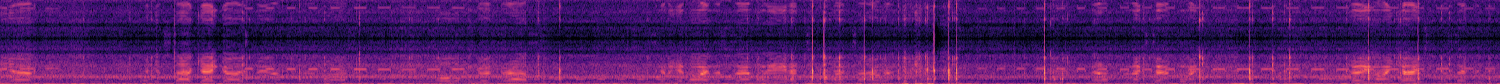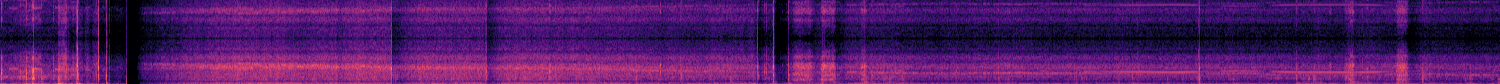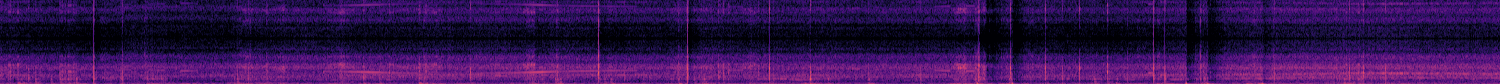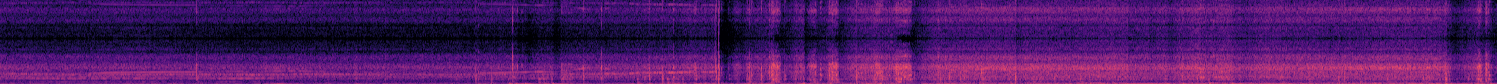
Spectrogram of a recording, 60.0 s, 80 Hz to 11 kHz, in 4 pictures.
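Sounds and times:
faint whistling tones: 0:00.0 - 0:15.8, 0:21.0 - 0:45.1
wind rushing over camera: 0:00.0 - 0:45.1, 0:46.3 - 0:59.9.

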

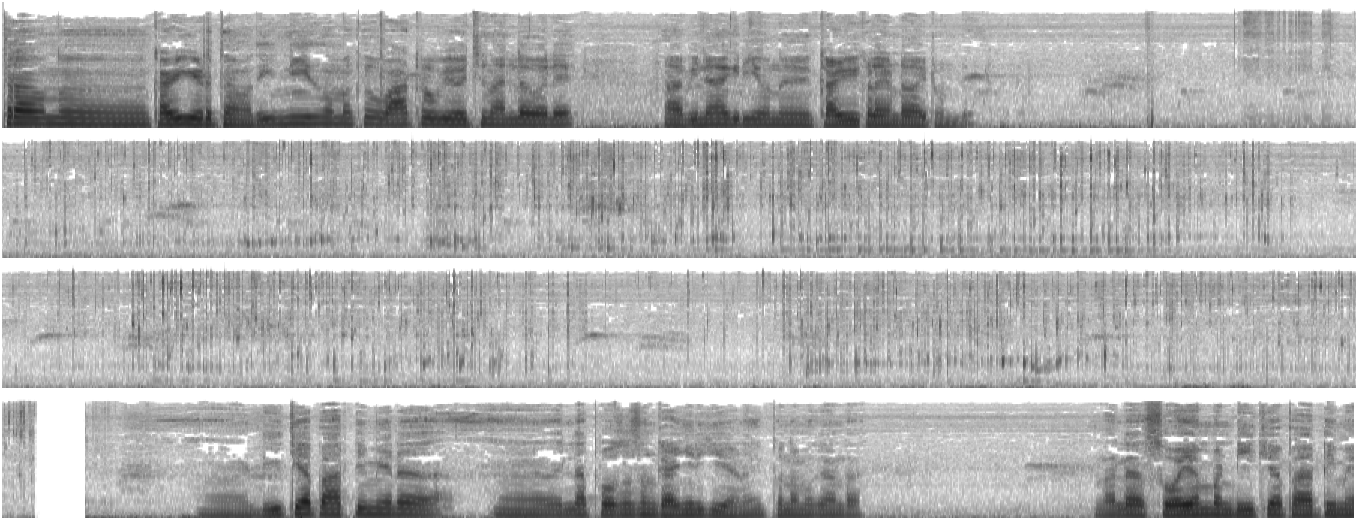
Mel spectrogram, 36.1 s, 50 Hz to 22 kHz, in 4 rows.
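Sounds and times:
water splashing into a strainer: 0:09.2 - 0:27.3.

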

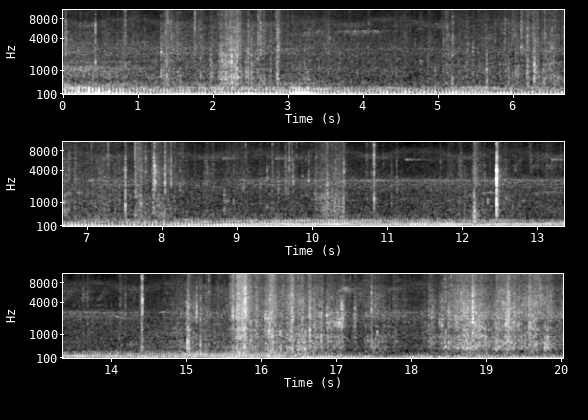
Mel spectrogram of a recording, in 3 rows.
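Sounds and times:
dry leaves crackling: 0:00.0 - 0:11.2, 0:14.3 - 0:20.0
faint low rumble: 0:00.0 - 0:20.0.

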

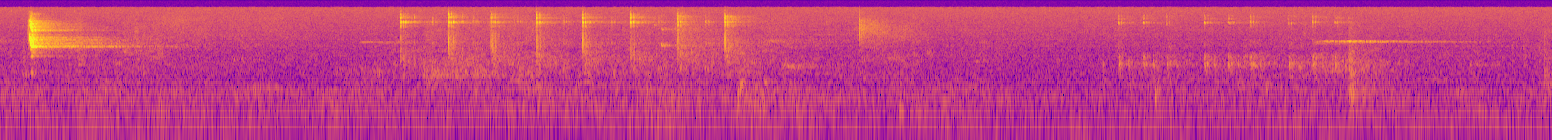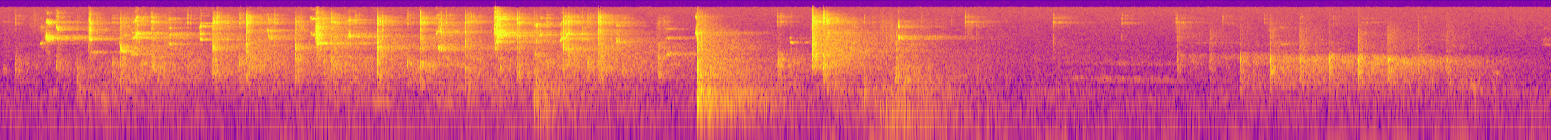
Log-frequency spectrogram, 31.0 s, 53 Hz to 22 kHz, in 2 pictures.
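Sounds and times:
table tennis ball clicking: 0:11.1 - 0:13.8, 0:15.5 - 0:22.2.

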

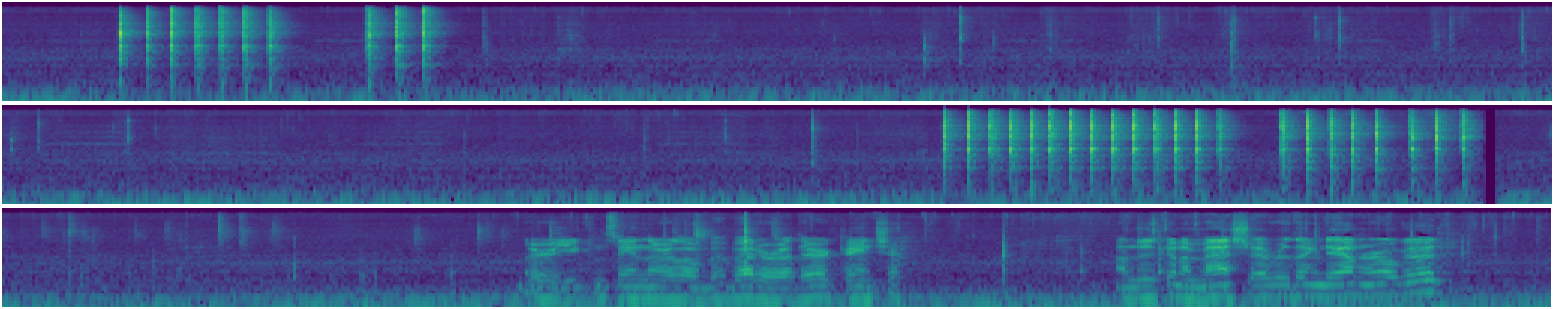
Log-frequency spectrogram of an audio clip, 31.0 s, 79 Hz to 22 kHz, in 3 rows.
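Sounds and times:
steady low hum: 0:00.0 - 0:30.9
metal spoon scraping meat mixture: 0:24.7 - 0:30.7.

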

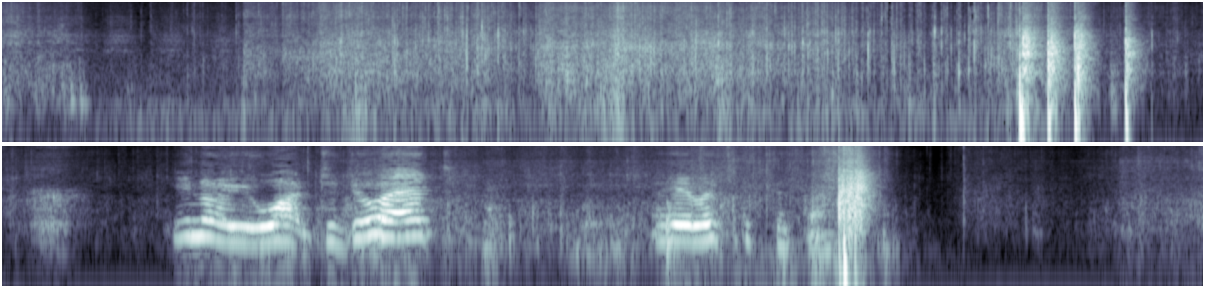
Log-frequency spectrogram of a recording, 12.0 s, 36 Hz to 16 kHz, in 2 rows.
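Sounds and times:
bubble wrap crinkling: 0:00.0 - 0:12.0
bubble wrap popping: 0:00.9 - 0:07.9, 0:09.2 - 0:11.2.

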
